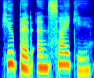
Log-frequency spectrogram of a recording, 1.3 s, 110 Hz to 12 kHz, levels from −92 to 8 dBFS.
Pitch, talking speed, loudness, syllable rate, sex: 215 Hz, 140 wpm, -18 LUFS, 4.5 syllables/s, female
